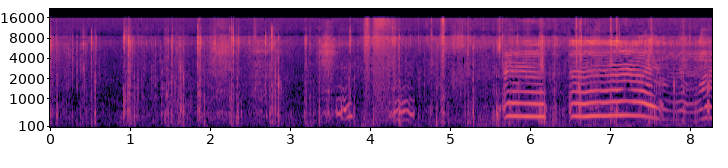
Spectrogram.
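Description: Footsteps on a dry, stony dirt track, then two long high calls near the end, the second about a second long and falling in pitch as it ends.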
